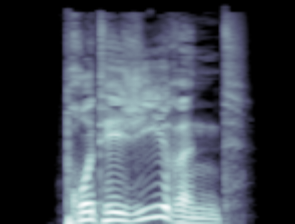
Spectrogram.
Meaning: present participle of protegieren
- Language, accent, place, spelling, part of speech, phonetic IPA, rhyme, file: German, Germany, Berlin, protegierend, verb, [pʁoteˈʒiːʁənt], -iːʁənt, De-protegierend.ogg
